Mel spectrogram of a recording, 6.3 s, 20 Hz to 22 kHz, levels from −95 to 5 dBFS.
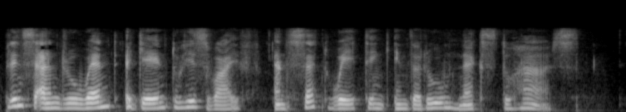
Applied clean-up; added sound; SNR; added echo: none; none; none; none.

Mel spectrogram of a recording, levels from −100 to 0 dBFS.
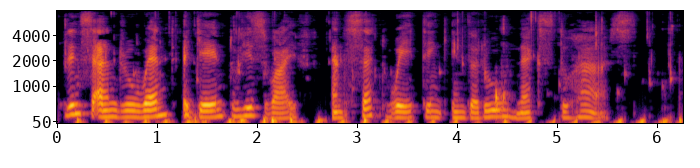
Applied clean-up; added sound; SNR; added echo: classical method Wiener filter.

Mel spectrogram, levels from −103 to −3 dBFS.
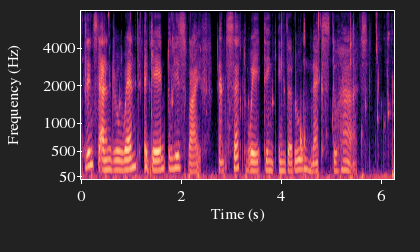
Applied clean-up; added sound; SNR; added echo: neural diffusion model UNIVERSE++.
